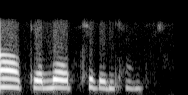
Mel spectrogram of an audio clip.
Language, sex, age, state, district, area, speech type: Telugu, female, 45-60, Andhra Pradesh, Eluru, rural, conversation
